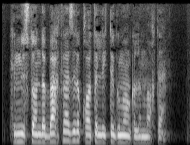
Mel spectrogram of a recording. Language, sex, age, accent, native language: Uzbek, male, 35+, Toshkent viloyati, Uzbek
